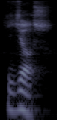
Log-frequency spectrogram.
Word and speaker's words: γιος: Son is masculine and it is translated as γιος. It is only one syllable, so it is not particularly hard. You just have to pay a little more attention on the way γάμα is pronounced.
